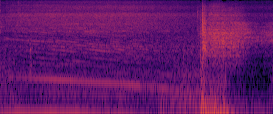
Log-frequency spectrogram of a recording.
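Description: Television programme logo sting: a deep rumble under a falling whoosh of several descending tones lasting about two and a half seconds, then a loud hit about three seconds in.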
